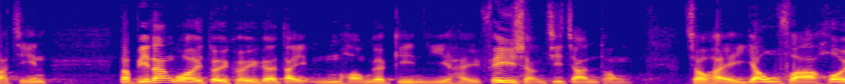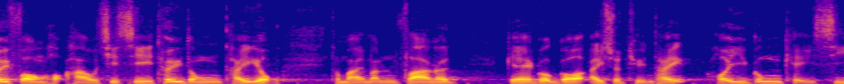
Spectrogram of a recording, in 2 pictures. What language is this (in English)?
Cantonese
